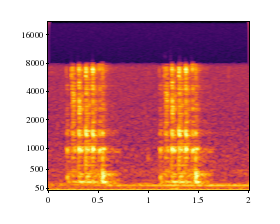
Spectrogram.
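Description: Clicking at a computer's keyboard and mouse: two short bursts of rapid clicks about a second apart, each ending in a sharper click, over a steady low electrical hum.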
